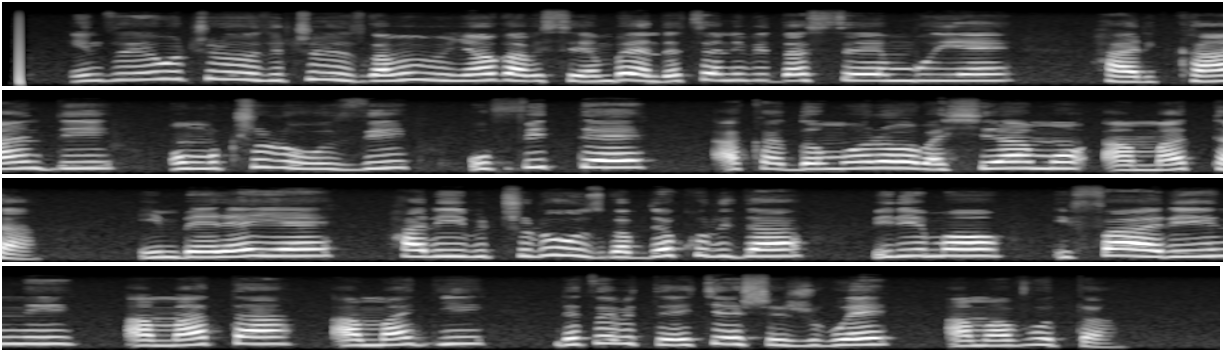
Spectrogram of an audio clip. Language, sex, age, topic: Kinyarwanda, female, 25-35, finance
